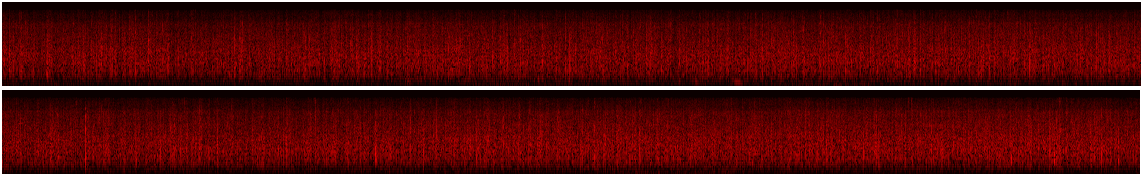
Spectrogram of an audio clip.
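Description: Steady rain falling on a tarp overhead, an even hiss with faint scattered ticks.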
